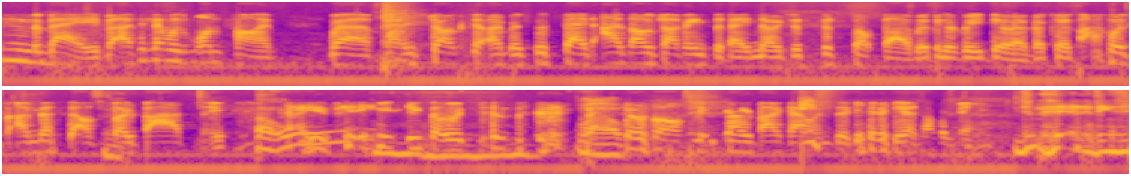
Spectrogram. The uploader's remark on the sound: phones in for a chat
